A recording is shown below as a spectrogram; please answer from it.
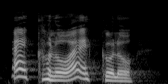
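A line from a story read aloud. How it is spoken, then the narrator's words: Laughing. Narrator (Italian): disse ridendo Serpuchovskoj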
